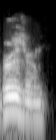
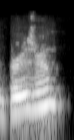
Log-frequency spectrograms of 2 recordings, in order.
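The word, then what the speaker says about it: Bru's Room: It's spelled at bruise like a bruise that you get hurt. Locations: Brews Room. Sports. No, it's Brew. It's Brew. BRU. Bravo Romeo right.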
